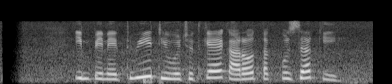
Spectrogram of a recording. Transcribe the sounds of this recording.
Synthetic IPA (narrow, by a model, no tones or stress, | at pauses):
ʔimpined̪̥ṳwid̪̥i̤wud̥ʒ̥ṳt̪̚kekaɾot̪əkuza̤ki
